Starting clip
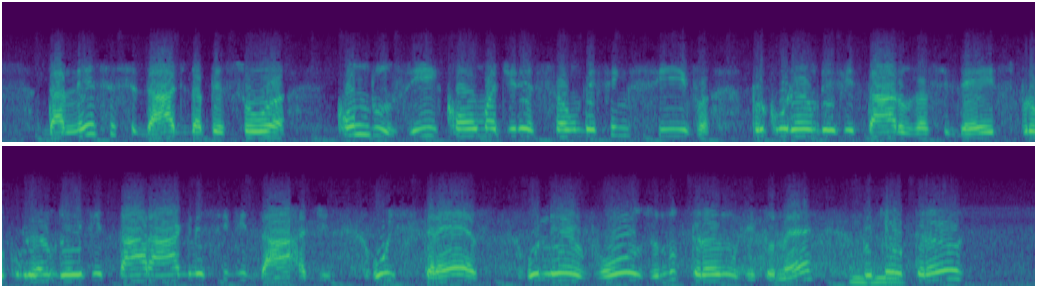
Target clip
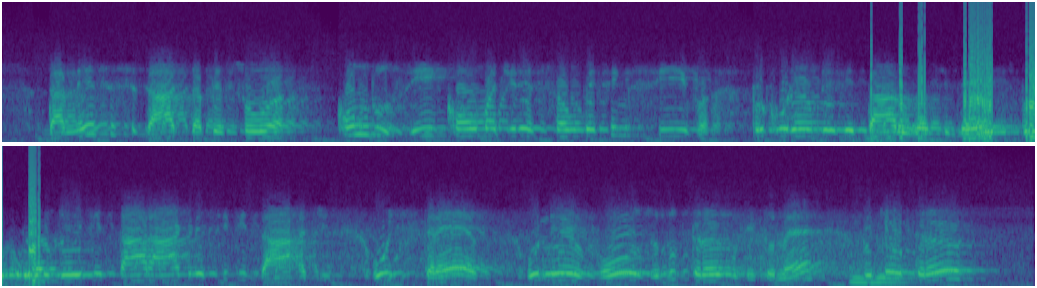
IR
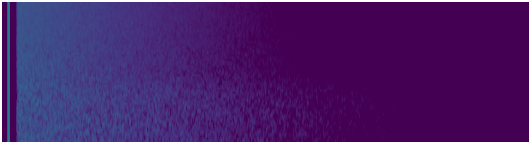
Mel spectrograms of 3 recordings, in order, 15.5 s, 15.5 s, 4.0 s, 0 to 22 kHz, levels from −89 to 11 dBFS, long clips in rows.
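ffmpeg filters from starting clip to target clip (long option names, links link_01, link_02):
-filter_complex "[0:a]acrossover=split=4100[link_01][link_02];[link_02]acompressor=threshold=-56dB:ratio=4:attack=1:release=60[link_03];[link_01][link_03]amix=inputs=2:normalize=0,asettb=1/sr,asplit=3[link_04][link_05][link_06];[link_04]atrim=end=6.284[link_07];[link_05]atrim=start=6.28:end=8.07,asetpts=PTS-STARTPTS,afade=type=in:duration=0.004:curve=qsin,afade=type=out:start_time=1.786:duration=0.004:curve=qsin,tiltshelf=frequency=970:gain=9.5[link_08];[link_06]atrim=start=8.066[link_09];[link_07][link_08]acrossfade=duration=0.004:curve1=hsin:curve2=qsin[link_10];[link_10][link_09]acrossfade=duration=0.004:curve1=qsin:curve2=hsin,aecho=1:1:99|198|297|396:0.282|0.104|0.0386|0.0143,aeval=exprs='(mod(2.24*val(0)+1,2)-1)/2.24':channel_layout=same,acrusher=bits=8:mix=0:aa=0.000001,volume=-6.5dB"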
